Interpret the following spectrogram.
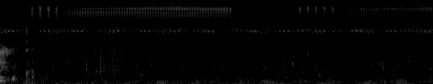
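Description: Faint ambience of crickets chirping steadily. A higher, shrill layer above them cuts off a little past two seconds in and comes back in a few short pulses around three seconds.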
